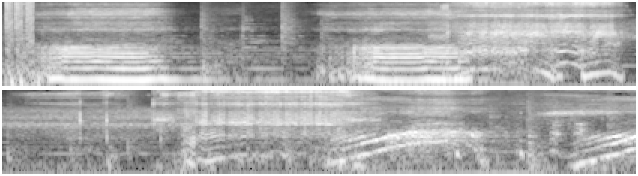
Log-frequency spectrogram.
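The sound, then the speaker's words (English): A compilation of recorded snores from people in Adelaide, including a two-year-old and a dog: loud, drawn-out rumbling snores with a buzzing, almost bleating tone, then shorter raspy, wheezing breaths. No one talks. “oh God, that is a little compilation of what people are putting up with every night here in Adelaide.”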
